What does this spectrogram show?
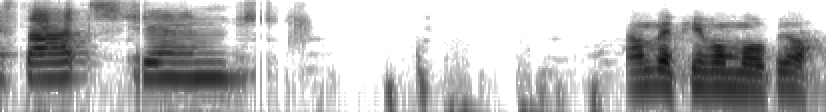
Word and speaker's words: Mobile: It's It's pronounced Mobile.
